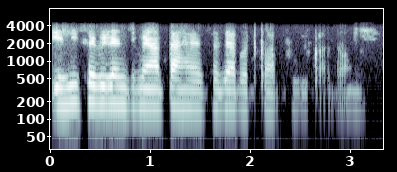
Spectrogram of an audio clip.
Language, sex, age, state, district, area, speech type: Hindi, female, 45-60, Bihar, Begusarai, rural, conversation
